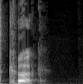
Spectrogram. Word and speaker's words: Koch: Wow, he said it's Cook. How would you? Pr- why would you pronounce K O C H as Cook?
